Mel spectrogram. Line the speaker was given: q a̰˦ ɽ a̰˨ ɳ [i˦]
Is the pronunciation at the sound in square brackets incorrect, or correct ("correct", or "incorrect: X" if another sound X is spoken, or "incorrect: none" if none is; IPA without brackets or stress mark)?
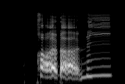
correct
